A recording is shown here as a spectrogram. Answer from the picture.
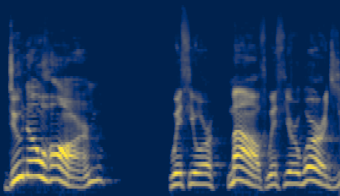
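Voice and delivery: slow, loud, high punch on "Do no harm"; preacher hammering home "Do no harm" slowly and loudly; preached emphasis. Acted. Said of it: "preached key line".

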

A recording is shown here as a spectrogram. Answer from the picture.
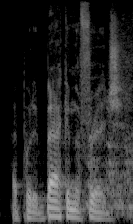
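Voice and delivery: low, soft deadpan delivery; understated punchline. Real, not acted. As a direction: drop the reveal quietly. First, understated take of punchline.

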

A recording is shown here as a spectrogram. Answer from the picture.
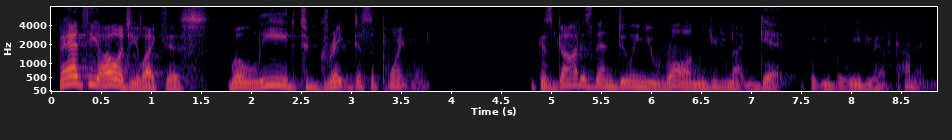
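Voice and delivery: usual speaking voice

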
